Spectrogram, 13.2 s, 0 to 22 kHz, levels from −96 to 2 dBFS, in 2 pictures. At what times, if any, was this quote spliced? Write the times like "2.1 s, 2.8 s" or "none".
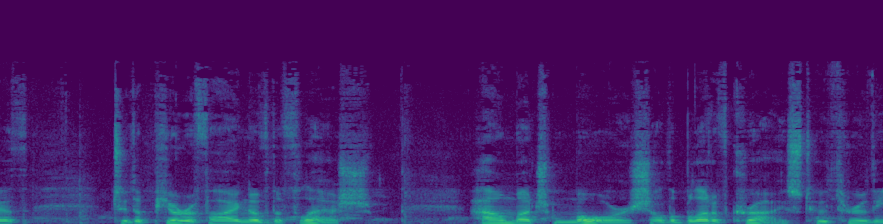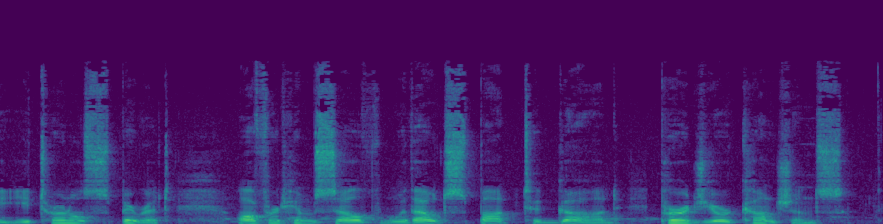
11.5 s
